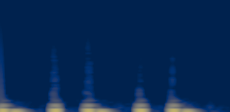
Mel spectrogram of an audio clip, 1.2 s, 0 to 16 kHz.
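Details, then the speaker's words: Heart failure: heart sounds with a soft, low extra beat just after S2, giving a three-beat gallop, a slushing sound of blood rushing into a volume-overloaded failing ventricle as it fills: an S3 gallop. "This results from blood rushing into a volume overloaded failing ventricle. Think of it as a little slushing noise that occurs as the ventricle starts to fill again."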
